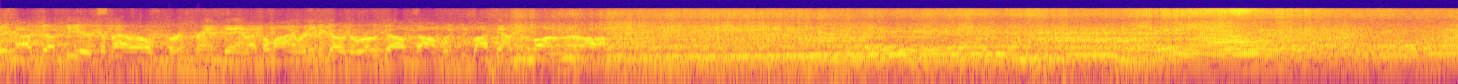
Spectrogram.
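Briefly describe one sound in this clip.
Car engines rev hard and bounce off the limiter.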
